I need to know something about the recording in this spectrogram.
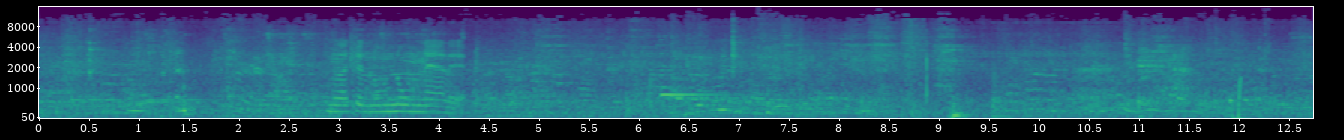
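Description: A young woman talks close by, in a lively way.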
